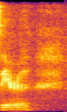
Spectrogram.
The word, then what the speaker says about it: Sarai: I know it looks like Sarai, but she stated that her name is pronounced Sarah.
